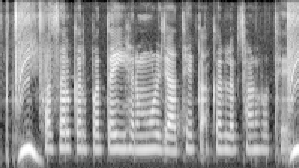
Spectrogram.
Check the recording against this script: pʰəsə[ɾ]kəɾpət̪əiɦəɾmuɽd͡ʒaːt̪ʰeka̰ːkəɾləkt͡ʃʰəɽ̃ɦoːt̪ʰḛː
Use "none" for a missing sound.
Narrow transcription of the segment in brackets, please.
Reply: l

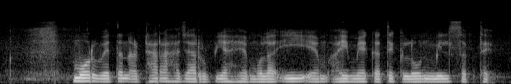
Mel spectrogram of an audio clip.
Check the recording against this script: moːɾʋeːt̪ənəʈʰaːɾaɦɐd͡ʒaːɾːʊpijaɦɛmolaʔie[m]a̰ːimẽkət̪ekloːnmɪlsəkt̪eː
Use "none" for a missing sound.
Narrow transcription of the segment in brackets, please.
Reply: m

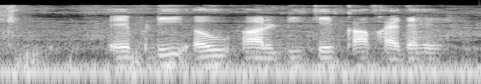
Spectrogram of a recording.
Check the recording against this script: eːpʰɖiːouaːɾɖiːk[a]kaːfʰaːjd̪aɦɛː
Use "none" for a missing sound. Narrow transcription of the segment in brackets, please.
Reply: e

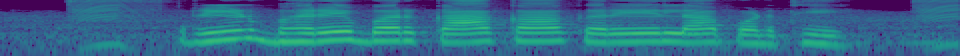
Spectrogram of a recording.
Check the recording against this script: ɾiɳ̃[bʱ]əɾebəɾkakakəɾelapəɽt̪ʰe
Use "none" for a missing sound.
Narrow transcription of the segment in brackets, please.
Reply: bʱ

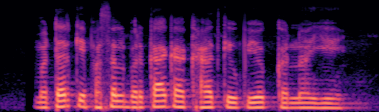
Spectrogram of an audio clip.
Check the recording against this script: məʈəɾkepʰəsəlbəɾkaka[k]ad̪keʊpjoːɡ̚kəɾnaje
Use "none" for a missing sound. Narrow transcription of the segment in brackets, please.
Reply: kʰ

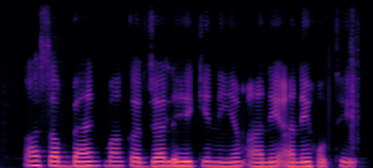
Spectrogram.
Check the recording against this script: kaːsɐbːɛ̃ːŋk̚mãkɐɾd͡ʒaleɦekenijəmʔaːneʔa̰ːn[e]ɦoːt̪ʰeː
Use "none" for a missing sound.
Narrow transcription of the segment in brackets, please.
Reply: e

